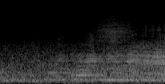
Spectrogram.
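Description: A steady drone of race car engines on a circuit as many cars come into the pits after a relatively short run, swelling slightly louder toward the end, with no voices over the rumble.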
